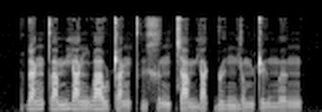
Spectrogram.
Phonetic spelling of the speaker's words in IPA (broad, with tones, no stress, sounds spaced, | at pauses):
ɗ a˧˥ ŋ t̪ a˧˥ m j a˧ ŋ w a˧ w ʈ a˨˩˨ ŋ t̪ʰ ɨ˨˩˦ x ə˨˩˨ ŋ c a˨˩ m j a˨˩ k̚ ɹ ɨ˧ ŋ j ə˨˩˨ m ʈ ɨ˨˩ m ə˨˩ ŋ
